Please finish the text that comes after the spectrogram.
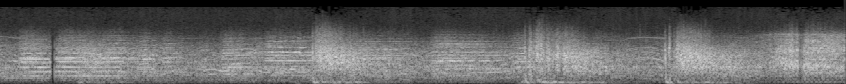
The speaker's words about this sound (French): Mouvement sporadique qui devait durer toute la journée, marqué par l'éclatement des grenades lacrymogènes et de courtes bagarres.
